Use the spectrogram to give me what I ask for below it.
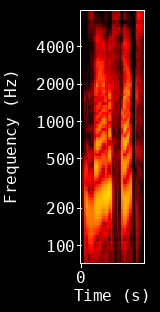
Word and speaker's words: Zanaflex: Zanaflex, like many brand name drugs, only has 3 syllables. That's ZA, like the ZA in the name Tarzan, ZA, na, like the na at the end of the word banana, and flex, like you flex a muscle.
